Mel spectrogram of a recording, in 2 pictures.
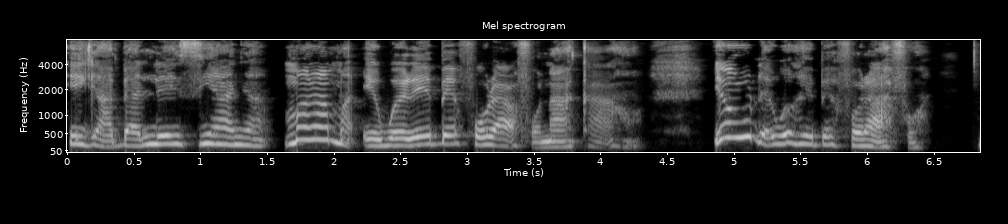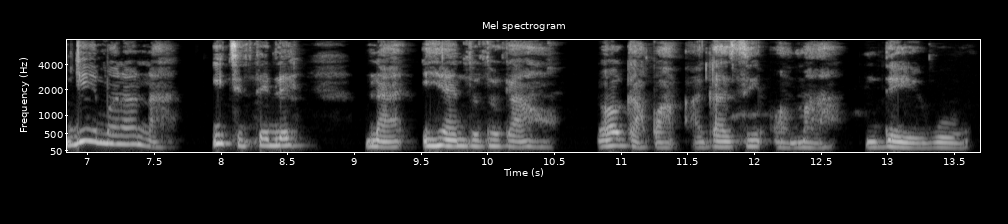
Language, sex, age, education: Igbo, female, 30-45, tertiary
